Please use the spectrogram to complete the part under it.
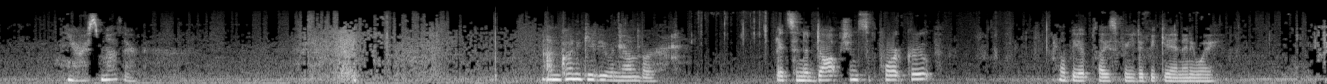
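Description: A middle-aged woman speaks calmly, close by.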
